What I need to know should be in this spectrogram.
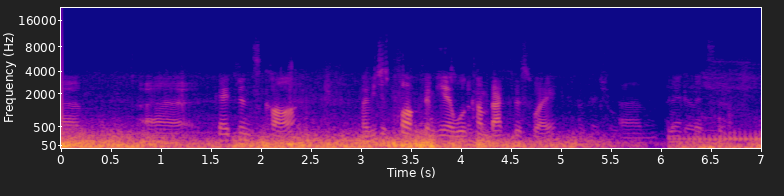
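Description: A man talks outdoors in wind.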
